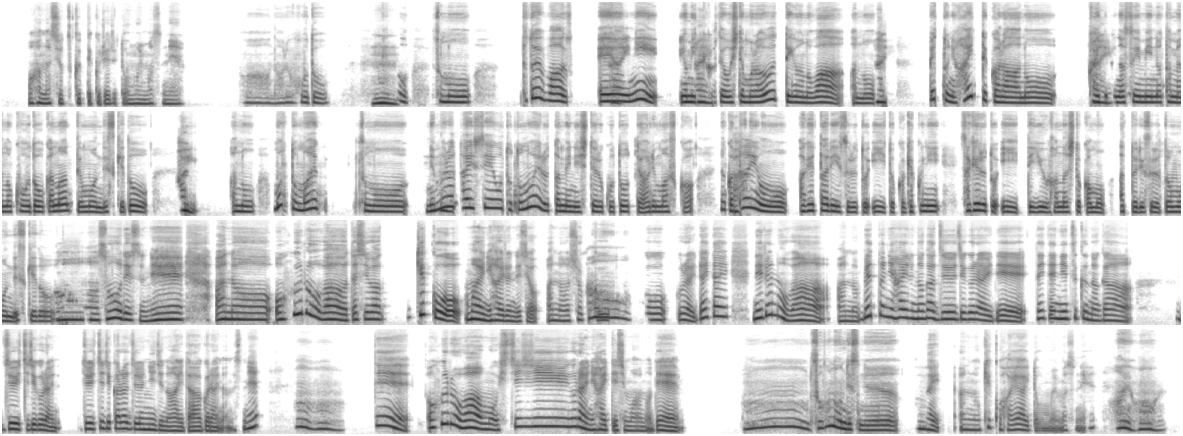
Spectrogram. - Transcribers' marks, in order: other noise; other background noise
- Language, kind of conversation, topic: Japanese, podcast, 快適に眠るために普段どんなことをしていますか？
